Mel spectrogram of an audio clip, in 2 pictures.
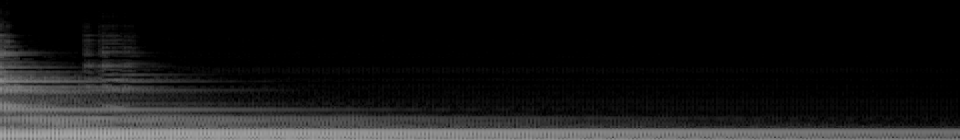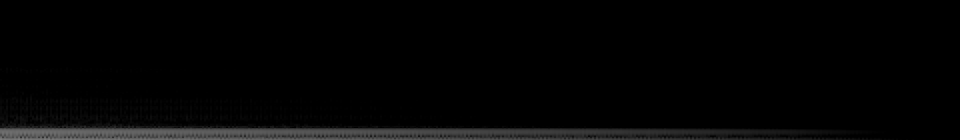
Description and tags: Picked BassNote A
Ableton-Bass, Ableton-Loop, Bass, Bass-Groove, Bass-Loop, Bass-Recording, Bass-Sample, Bass-Samples, Beat, Compressor, Drums, Fender-Jazz-Bass, Fender-PBass, Funk, Funk-Bass, Funky-Bass-Loop, Groove, Hip-Hop, Jazz-Bass, Logic-Loop, Loop-Bass, New-Bass, Soul, Synth, Synth-Bass, Synth-Loop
